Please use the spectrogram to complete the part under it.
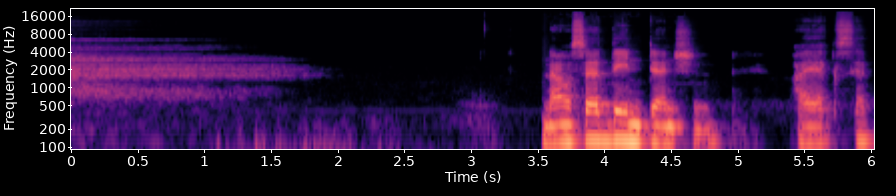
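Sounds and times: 
deep exhale during a guided breathing exercise: 0:00.0 - 0:02.2
speech: 0:03.5 - 0:06.0.

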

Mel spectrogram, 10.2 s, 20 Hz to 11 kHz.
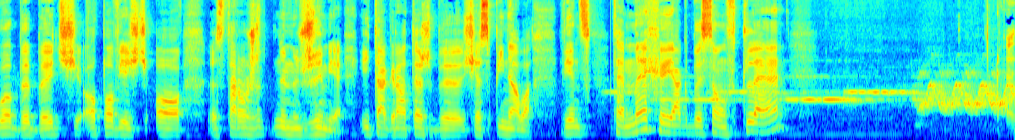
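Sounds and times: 
speech: 0:00.0 - 0:08.1
ambulance siren passing outside: 0:05.9 - 0:10.1.

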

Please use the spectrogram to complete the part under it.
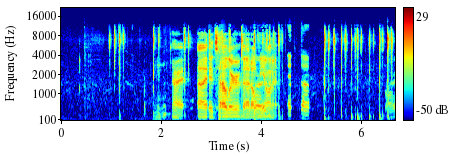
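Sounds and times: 
computer keyboard typing: 0:00.9 - 0:04.5, 0:05.3 - 0:06.6
speech: 0:02.2 - 0:05.1.

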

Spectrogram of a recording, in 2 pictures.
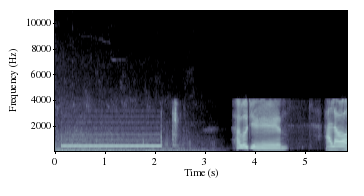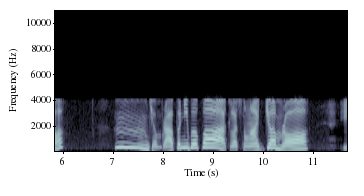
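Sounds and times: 
steady telephone tone while placing a call: 0:00.0 - 0:02.3
faint noise: 0:00.0 - 0:11.6
speech: 0:03.6 - 0:04.7, 0:05.4 - 0:06.1, 0:07.0 - 0:11.0.

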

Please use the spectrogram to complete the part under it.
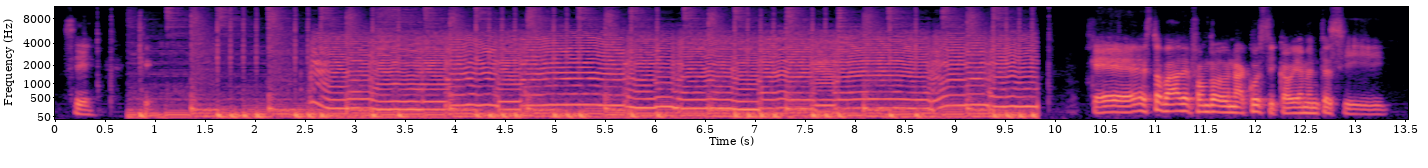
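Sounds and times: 
speech: 0:00.2 - 0:01.1, 0:10.4 - 0:13.4
steady drum and backing groove: 0:00.7 - 0:09.9
distorted electric guitar lead melody with bent notes through effects: 0:02.4 - 0:09.9.

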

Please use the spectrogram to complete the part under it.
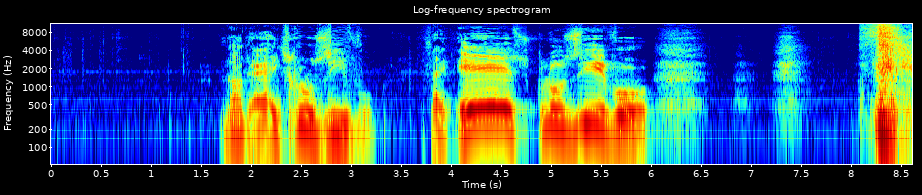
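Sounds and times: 
speech: 0:01.7 - 0:06.4
person sneezing: 0:08.1 - 0:08.6.

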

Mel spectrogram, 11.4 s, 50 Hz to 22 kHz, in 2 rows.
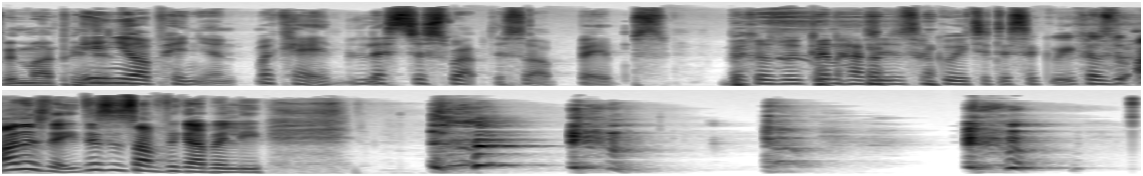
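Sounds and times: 
speech: 0:00.0 - 0:08.7
laughter: 0:03.7 - 0:04.9
harsh coughs: 0:07.9 - 0:10.0, 0:10.6 - 0:11.2.

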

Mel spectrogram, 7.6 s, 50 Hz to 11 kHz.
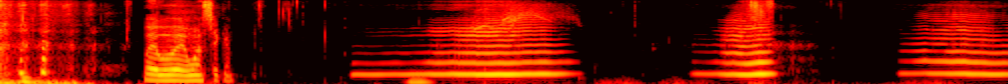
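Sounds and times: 
speech: 0:00.2 - 0:00.4, 0:01.1 - 0:01.9, 0:03.0 - 0:03.7
person imitating a mosquito with a nasal whining buzz: 0:02.6 - 0:04.4, 0:05.2 - 0:05.9, 0:06.8 - 0:07.5.

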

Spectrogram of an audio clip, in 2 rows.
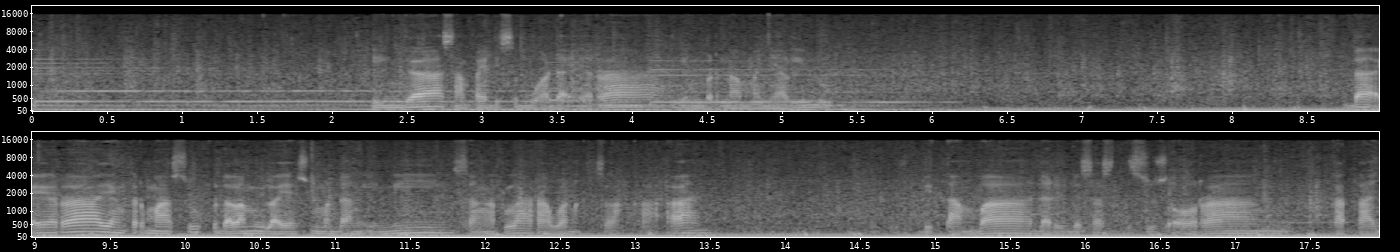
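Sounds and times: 
steady rain during a night motorcycle ride near Tomo in Sumedang: 0:00.0 - 0:17.9
speech: 0:02.3 - 0:05.6, 0:08.8 - 0:13.6, 0:14.9 - 0:17.9.

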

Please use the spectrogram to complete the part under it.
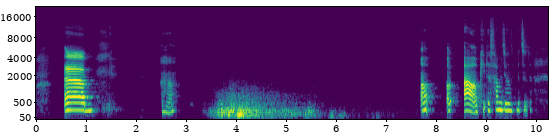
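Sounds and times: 
speech: 0:00.6 - 0:01.6, 0:02.5 - 0:02.9, 0:07.7 - 0:07.9, 0:08.6 - 0:10.2
low rolling thunder after lightning: 0:03.4 - 0:06.3.

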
